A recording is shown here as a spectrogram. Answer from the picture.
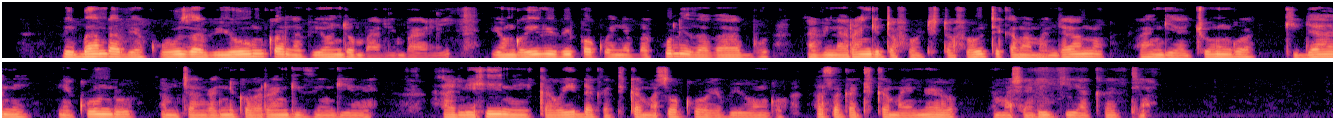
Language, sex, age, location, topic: Swahili, male, 18-24, Mombasa, agriculture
